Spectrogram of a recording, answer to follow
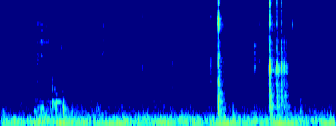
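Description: Near silence, room tone with a low hum, broken by a few faint clicks and taps near the end as small objects are handled on a cutting mat.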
